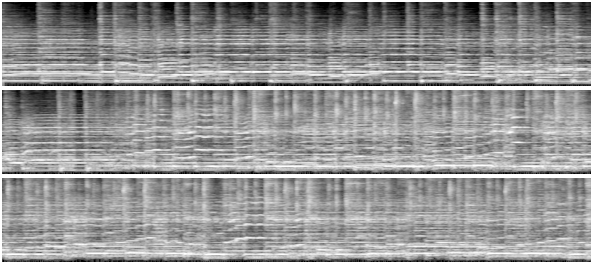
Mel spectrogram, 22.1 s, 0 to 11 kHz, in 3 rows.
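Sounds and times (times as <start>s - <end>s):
fiddle playing lively tune: 0.0s - 22.0s
strummed guitar: 0.0s - 22.0s
step-dancing shoes tapping on stage: 8.4s - 22.0s.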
